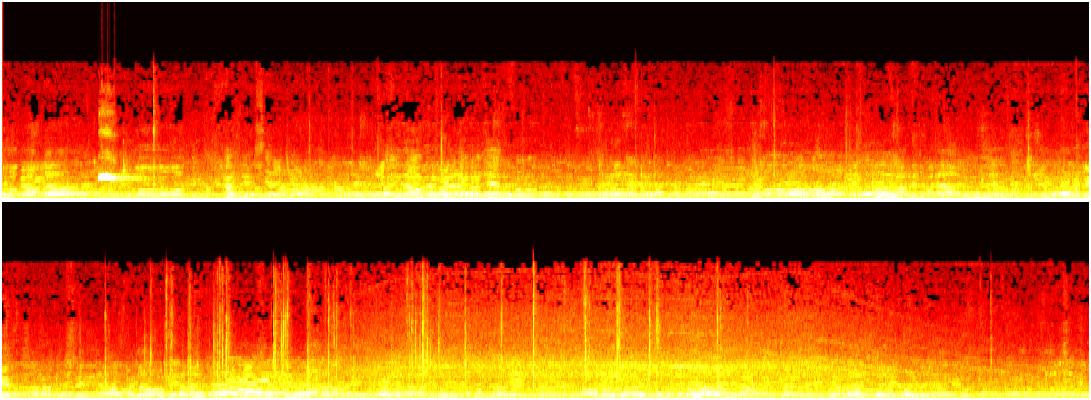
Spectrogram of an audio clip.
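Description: Young men shout to each other across the field.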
